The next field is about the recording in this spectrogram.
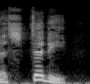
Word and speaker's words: study: I plan to study abroad，我计划要念书，study 变念成 study，叫 study，肚子饿的饿，study abroad 就在海外，就是我计划要留学，留学就叫就。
